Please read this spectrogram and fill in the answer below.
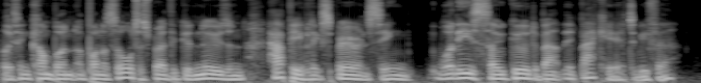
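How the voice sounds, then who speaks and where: A man's somewhat breathy, fairly low voice at a very fast pace, with ordinary pitch variation and hardly any pauses. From London, England (Harrow), Irish family from Kerry. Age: 40s. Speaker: construction company chief executive. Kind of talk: interview. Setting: studio.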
